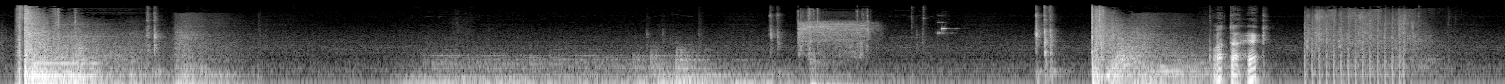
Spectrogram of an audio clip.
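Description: A laser rifle fires with sharp zaps and blasts.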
